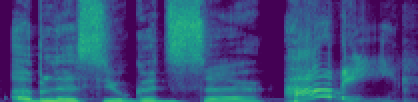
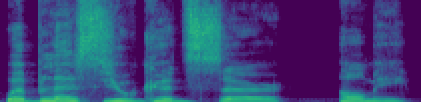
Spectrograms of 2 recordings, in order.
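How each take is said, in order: First: It is said in a Marge Simpson voice. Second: It is said in a normal voice.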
